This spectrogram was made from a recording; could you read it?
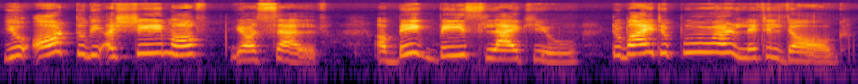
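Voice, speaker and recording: Storybook little girl, plucky and earnest, high animated voice, quick to scold played by a female reader. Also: gravelly, heavily acted. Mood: indignant. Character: brave, anxious little girl, indignant and scolding. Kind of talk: children's storybook read aloud.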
